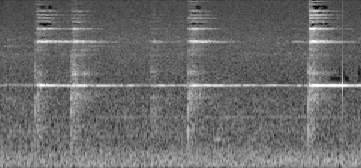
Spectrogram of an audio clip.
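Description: A small bell struck about six times at uneven intervals. Each strike rings with the same clear high tone, which lingers between strikes.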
